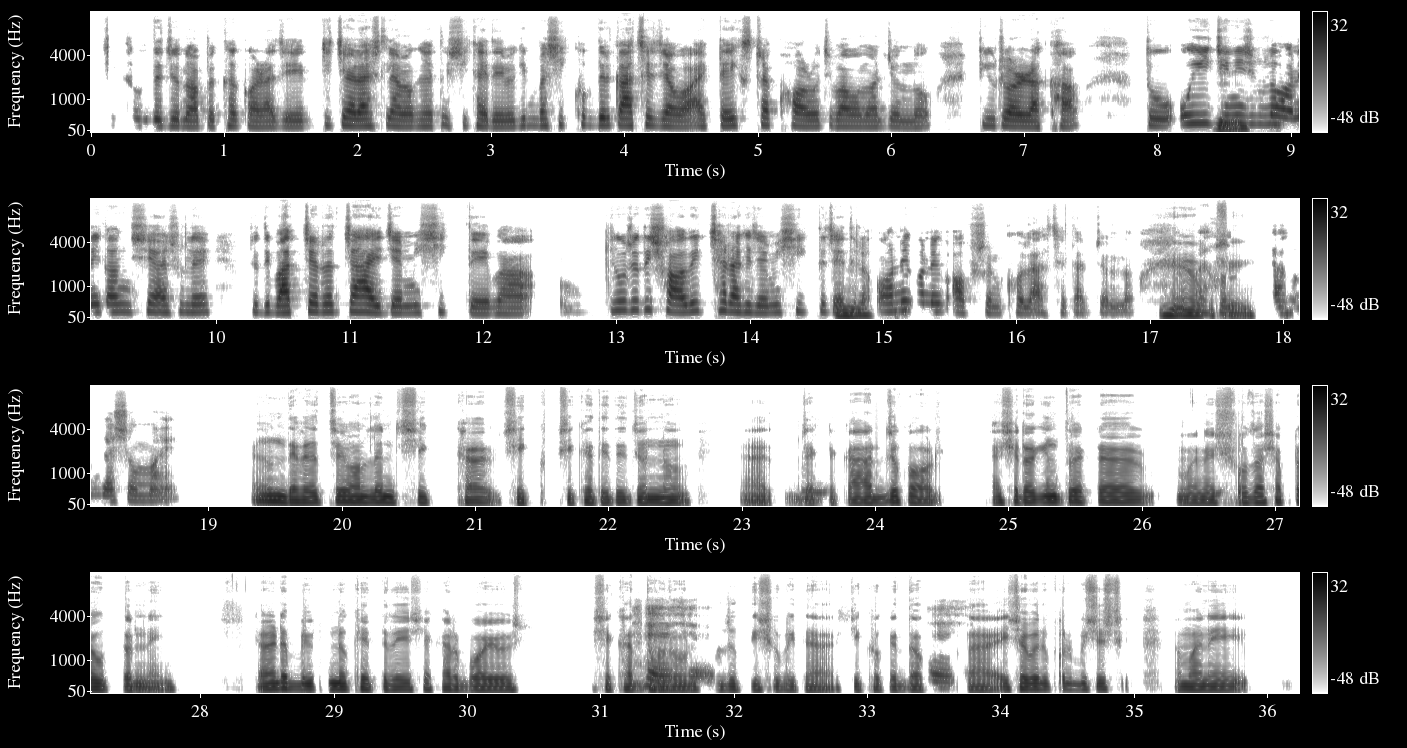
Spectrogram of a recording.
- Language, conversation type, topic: Bengali, unstructured, অনলাইন শিক্ষার সুবিধা ও অসুবিধাগুলো কী কী?
- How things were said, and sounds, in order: tapping; "যাচ্ছে" said as "যাচ্চে"; other background noise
